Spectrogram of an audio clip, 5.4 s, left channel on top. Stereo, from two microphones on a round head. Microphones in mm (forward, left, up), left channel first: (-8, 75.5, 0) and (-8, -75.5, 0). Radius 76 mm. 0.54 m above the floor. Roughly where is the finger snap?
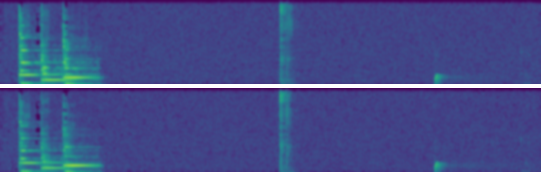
Right.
